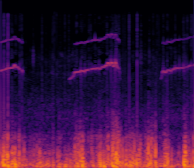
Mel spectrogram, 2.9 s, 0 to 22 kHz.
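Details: Eagle at a nest in Southwest Florida, afternoon of 13 January 2024: three thin, high whistles, each gliding slightly upward and lasting about half a second, over constant low rumbling wind noise.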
